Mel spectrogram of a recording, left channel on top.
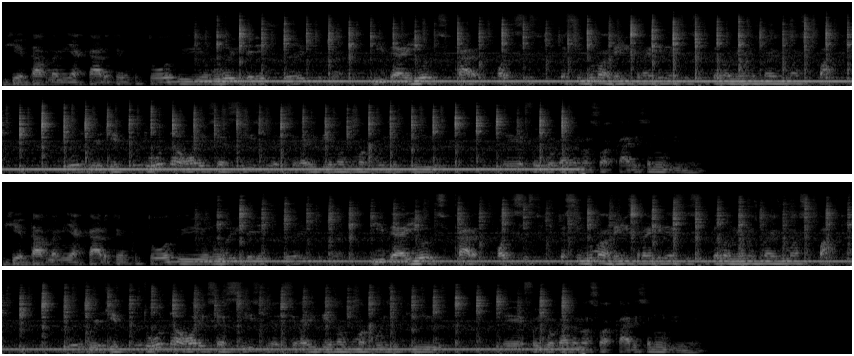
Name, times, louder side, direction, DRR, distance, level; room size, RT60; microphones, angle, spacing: voice 1, 0.0-2.5 3.7-8.5 9.4-15.5, right 2 dB, 20° right, 0.4 m, -44 dB
sound 1, 1.9-14.3, left 4 dB, 25° left, 0.6 m, -40 dB
voice 2, 2.1-3.5 9.1-10.0, left 4 dB, 80° left, 0.9 m, -48 dB
2.8 x 2.0 x 2.7 m
head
